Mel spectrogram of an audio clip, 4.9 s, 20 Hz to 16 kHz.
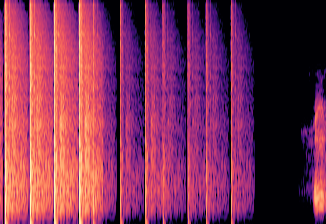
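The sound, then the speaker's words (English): Gunshots on a firing line where shooters fire five-round magazines: a quick series of about ten sharp, loud cracks, the early ones stronger, each with a short ringing tail, then silence. “Firing line is no longer clear. Lock and load. 1 magazine, 5 rounds each. Fires, watch your lanes.”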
